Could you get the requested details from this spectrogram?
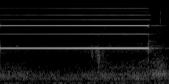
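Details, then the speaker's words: Multimeter continuity test on a mobile phone board capacitor: steady high beep for about 1.5 seconds with a reading of zero, showing the capacitor is fully shorted and faulty. "यहां पर स लगा नहीं यह हिल जा रहा है और फिलहाल ये शॉर्ट बीप की आवाज आ रही है"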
